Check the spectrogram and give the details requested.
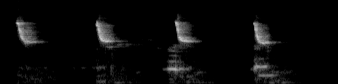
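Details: Long-tailed shrike repeating a sharp, high chirp that slides steeply downward, about once every 0.8 seconds, with faint low notes between.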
